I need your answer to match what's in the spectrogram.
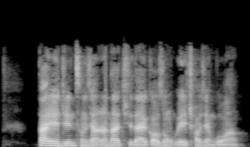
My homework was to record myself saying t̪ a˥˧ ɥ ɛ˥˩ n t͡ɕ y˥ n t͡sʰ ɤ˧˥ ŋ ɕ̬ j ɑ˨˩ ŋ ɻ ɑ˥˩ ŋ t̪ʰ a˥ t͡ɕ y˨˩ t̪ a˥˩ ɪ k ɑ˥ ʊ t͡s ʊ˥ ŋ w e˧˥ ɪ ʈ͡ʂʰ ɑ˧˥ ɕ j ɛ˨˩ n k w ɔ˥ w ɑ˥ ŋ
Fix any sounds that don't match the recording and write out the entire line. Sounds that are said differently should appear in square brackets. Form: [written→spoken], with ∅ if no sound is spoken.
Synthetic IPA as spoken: t̪ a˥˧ ɥ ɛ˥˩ n t͡ɕ y˥ n t͡sʰ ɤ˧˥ ŋ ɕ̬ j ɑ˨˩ ŋ ɻ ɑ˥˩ ŋ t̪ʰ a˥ [t͡ɕ→t͡ɕʰ] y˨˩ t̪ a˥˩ ɪ k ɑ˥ ʊ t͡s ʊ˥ ŋ w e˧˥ ɪ ʈ͡ʂʰ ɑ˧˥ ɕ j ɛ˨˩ n k w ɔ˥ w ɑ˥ ŋ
